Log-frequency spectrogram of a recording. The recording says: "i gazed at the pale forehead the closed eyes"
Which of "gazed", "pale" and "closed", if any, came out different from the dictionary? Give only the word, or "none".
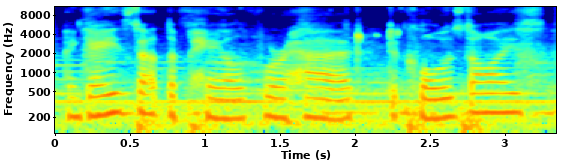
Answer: none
